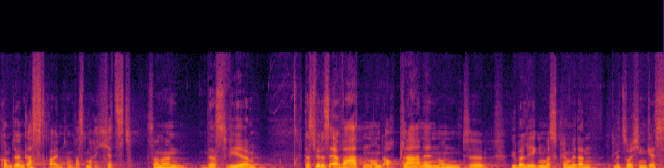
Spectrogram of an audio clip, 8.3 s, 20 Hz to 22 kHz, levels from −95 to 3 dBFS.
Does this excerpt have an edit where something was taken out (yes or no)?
yes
